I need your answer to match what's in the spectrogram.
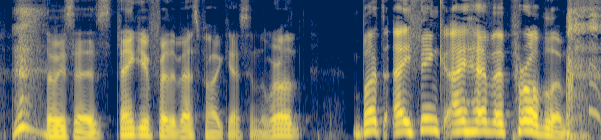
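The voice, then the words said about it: Put-on Russian accent. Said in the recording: “Should I do the Russian accent? ... Let me do just a little bit.”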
